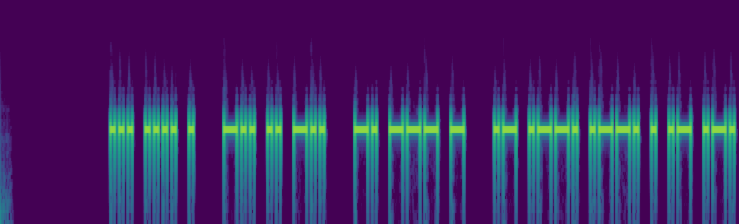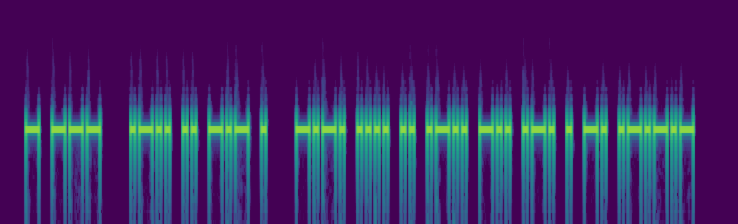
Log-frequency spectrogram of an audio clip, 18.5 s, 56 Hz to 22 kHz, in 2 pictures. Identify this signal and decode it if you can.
Morse code, heard as a keyed tone, about 22 wpm, 700 Hz. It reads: SHE DID NOT APPEAR TO LIKE CHILDREN.
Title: Sentences from Top 1000 Words - Review Part 2 - 22wpm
